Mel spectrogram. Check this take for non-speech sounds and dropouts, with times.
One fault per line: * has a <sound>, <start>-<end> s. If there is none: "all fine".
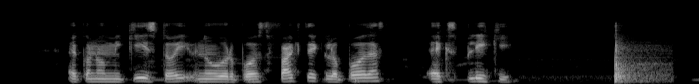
* has a thud, 6.1-6.7 s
